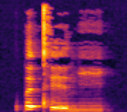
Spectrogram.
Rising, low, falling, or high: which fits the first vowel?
high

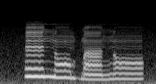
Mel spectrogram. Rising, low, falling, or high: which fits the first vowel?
high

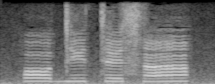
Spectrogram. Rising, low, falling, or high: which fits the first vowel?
low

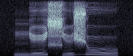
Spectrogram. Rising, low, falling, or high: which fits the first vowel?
rising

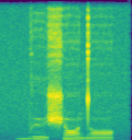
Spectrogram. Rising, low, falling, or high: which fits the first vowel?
falling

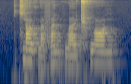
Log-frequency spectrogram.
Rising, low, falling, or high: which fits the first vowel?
falling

